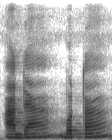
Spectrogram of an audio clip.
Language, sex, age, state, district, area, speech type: Assamese, female, 45-60, Assam, Tinsukia, rural, spontaneous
